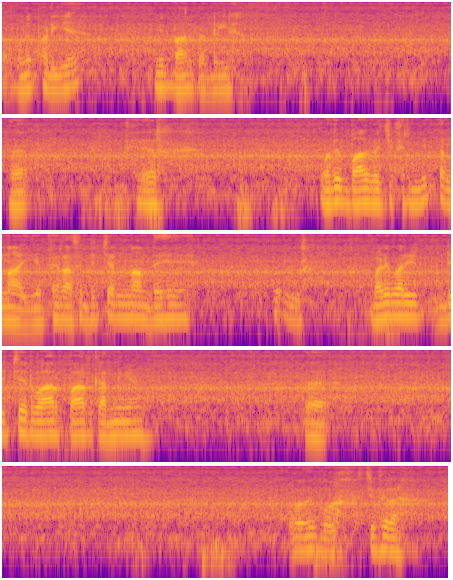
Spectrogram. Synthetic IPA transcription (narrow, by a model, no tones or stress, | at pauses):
oːnẽːpʰəɽiːɛː | mĩːbaːɾkəɾɖɪleː | ɛ̃ː | pʰɪɾ | oːd̪eːbaːd̪ʋɪt͡ʃpʰɪɾmĩt̪əɾnãːaːiːɛːpʰɪɾəsɖɪt͡ʃəɾnãːnd̪eːɦeː | bəɽeːbaːɾiːɖɪt͡ʃəʈʋaːɾpaːɾt̪kəɾniːãː | t̪ɛ̃ː | oːd̪eː | t͡ʃpʰɪɾ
